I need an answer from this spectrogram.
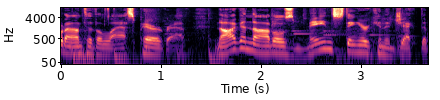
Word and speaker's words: Naganadel: Like, Naganadel looks a little bit better, but Naganadel is what they said is how you pronounce it.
